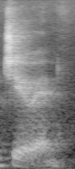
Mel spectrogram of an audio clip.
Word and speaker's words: Juan: Jan a jagged Kia you may not be familiar with the name Jan it's the mans translation of John and it's spelled j u a n it actually looks a little bit like the Spanish name Juan but it's not as waro Doan a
